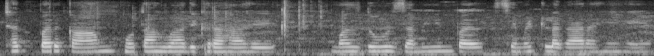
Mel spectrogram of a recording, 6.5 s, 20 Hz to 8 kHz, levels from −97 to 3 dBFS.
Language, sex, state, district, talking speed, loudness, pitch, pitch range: Hindi, female, Madhya Pradesh, Bhopal, 135 wpm, -24 LUFS, 190 Hz, 185-200 Hz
